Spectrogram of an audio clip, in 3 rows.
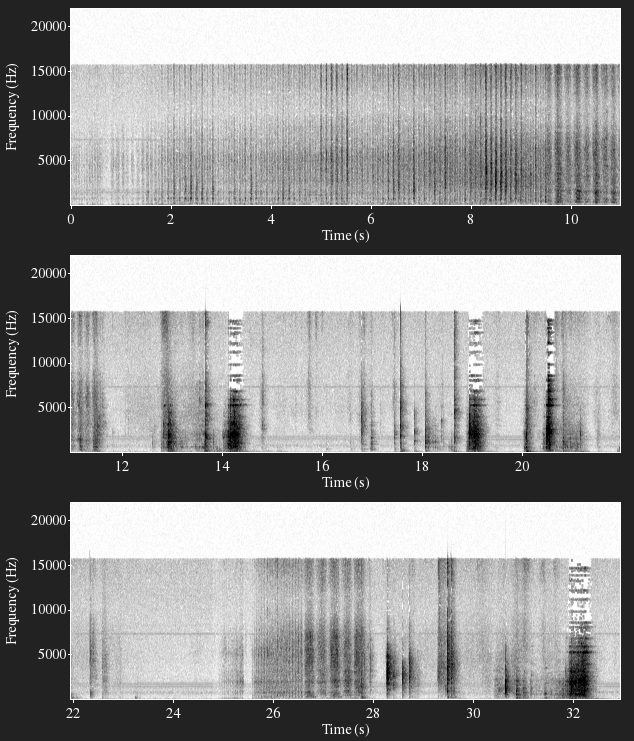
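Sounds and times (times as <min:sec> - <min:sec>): bumps and brushing: 0:00.0 - 0:11.7, 0:25.2 - 0:28.0
hand saw cutting plastic: 0:00.0 - 0:11.7, 0:25.9 - 0:28.0.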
